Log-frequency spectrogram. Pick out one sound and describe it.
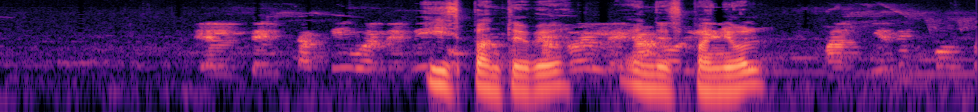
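A man speaks calmly through a television loudspeaker.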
